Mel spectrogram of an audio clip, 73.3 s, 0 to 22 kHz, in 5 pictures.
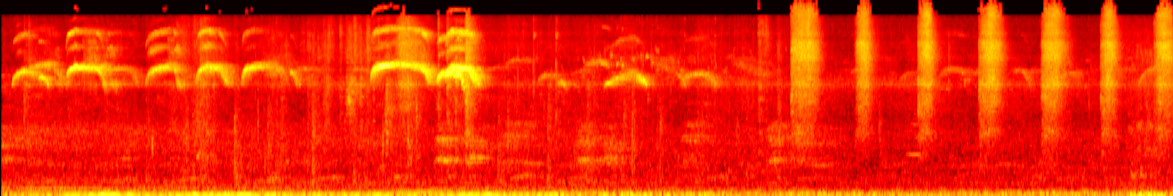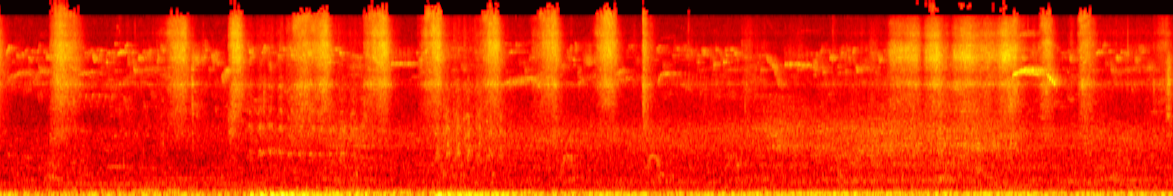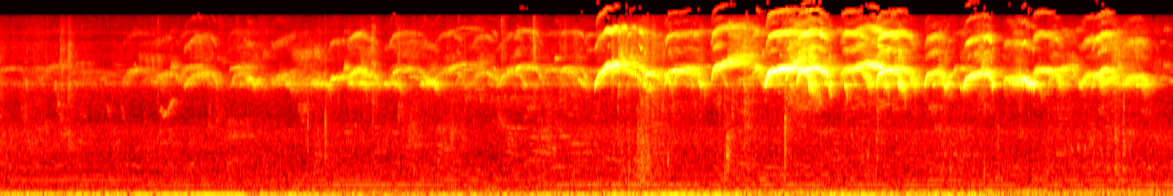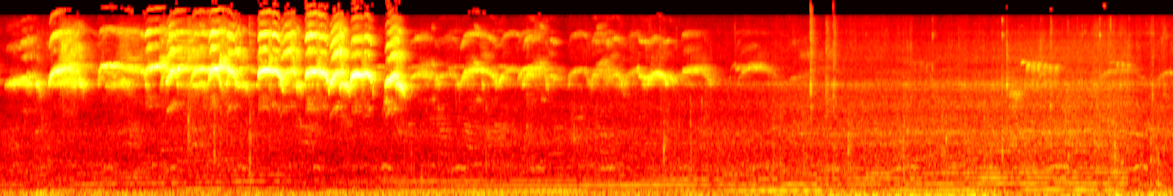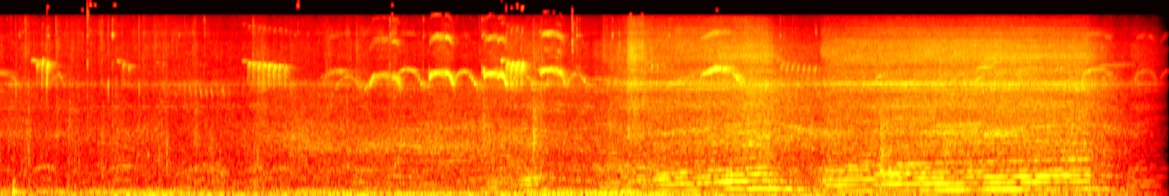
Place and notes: Via Leone Amici, Serra De Conti AN, Italia - alley ambience
alley ambience, traffic from the distance, woman cleaning the road, very close swallow and a "ape piaggio" getting close.
(Binaural: Dpa4060 into Shure FP24 into Sony PCM-D100)
Serra De Conti AN, Italy, 26 May 2018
